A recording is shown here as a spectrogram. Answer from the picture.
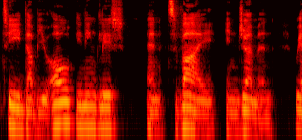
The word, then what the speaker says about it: zwei: Number two in German is zwei. – Zwei. – Zwei. Zwei is spelled Z-W-E-I. We've already seen how the Z in German is pronounced T-S.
